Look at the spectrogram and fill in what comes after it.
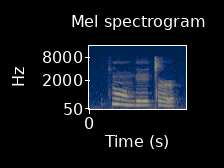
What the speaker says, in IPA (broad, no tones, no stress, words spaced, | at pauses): t͡sõːŋeːǀə˞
